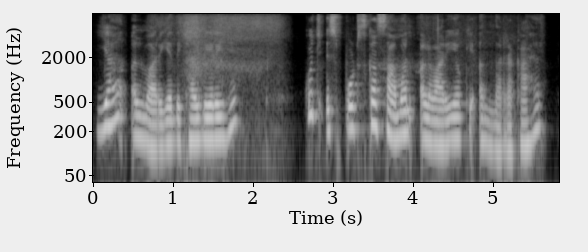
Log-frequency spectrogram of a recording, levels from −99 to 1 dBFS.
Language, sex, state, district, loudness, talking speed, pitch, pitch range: Hindi, female, Maharashtra, Pune, -28 LUFS, 155 wpm, 160 Hz, 145-220 Hz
